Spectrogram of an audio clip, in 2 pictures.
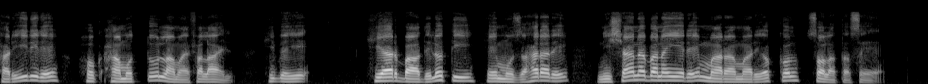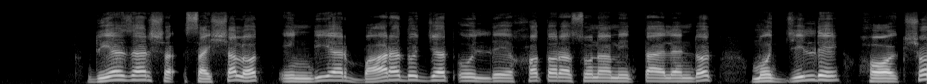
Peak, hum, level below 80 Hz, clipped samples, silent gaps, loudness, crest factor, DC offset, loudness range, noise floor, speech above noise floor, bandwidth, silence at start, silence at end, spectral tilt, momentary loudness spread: -4 dBFS; none; -70 dBFS; under 0.1%; none; -21 LUFS; 18 dB; under 0.1%; 4 LU; -73 dBFS; 53 dB; 12.5 kHz; 0 s; 0 s; -5.5 dB/octave; 10 LU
